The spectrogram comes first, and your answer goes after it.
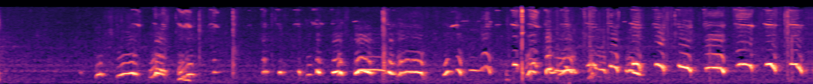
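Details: Long Coat German Shepherd puppies at play outdoors in the raindrops, uttering a long run of short, arched whining yelps, about twenty, growing quicker and more even toward the end, with scattered clicks and taps between calls.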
